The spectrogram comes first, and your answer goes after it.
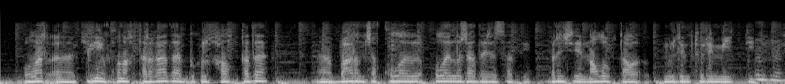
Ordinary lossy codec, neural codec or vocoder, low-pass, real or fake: Opus, 16 kbps; none; 7.2 kHz; real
